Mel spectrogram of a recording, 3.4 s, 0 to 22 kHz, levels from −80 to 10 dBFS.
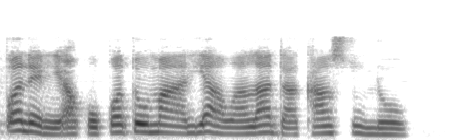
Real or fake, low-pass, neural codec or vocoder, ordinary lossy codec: fake; 7.2 kHz; codec, 16 kHz, 0.5 kbps, FunCodec, trained on LibriTTS, 25 frames a second; none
